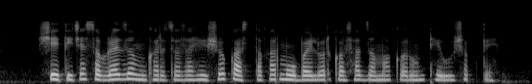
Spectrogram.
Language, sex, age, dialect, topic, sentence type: Marathi, female, 41-45, Varhadi, agriculture, question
